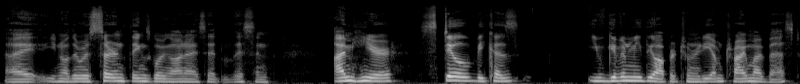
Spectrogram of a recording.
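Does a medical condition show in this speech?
No.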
